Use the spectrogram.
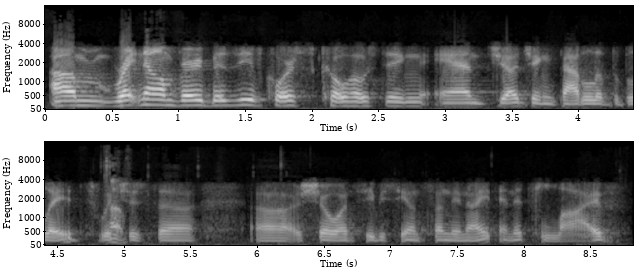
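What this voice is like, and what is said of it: Rough voice. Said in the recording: “I think that's why my voice is all rough. I'm just not sleeping”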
